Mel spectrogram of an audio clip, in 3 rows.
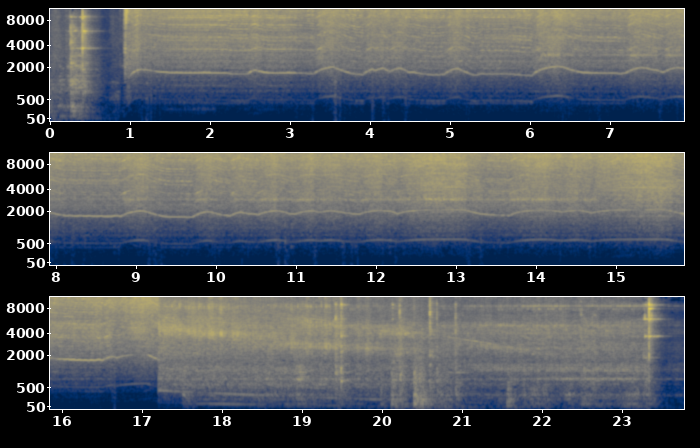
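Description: Handheld angle grinder running with its disc grinding into a steel dagger blade clamped in a vise. The motor's whine dips and recovers as the disc bites, over a steady hiss of grinding. About 17 seconds in it is switched off and winds down, followed by a few knocks of the tool and work being handled.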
